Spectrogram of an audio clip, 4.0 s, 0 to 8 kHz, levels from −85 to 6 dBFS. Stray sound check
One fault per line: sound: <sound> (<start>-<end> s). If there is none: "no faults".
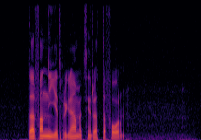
no faults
